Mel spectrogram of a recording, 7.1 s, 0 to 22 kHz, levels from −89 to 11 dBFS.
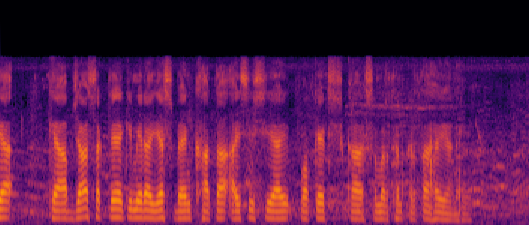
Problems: constant background noise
